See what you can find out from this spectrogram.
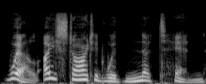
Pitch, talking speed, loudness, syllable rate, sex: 165 Hz, 175 wpm, -20 LUFS, 3.7 syllables/s, male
